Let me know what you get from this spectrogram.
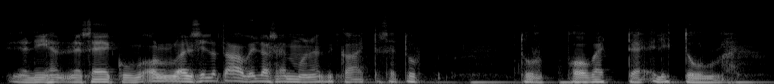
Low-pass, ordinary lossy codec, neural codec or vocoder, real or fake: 9.9 kHz; none; none; real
